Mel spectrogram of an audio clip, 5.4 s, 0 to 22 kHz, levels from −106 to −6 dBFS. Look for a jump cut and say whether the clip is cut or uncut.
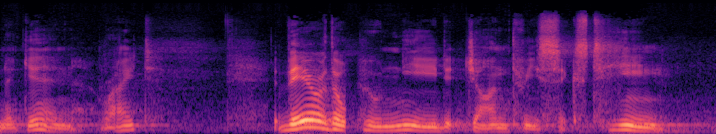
cut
